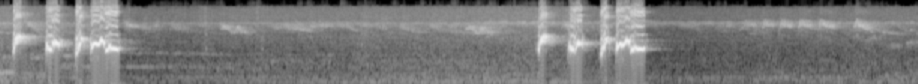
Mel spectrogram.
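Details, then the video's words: Caged red-whiskered bulbul song from Thailand, played for birds to learn; two rapid phrases of four or five rich warbled notes about four seconds apart, faint high thin notes between. "เสียงนกกรงหัวจุก สำหรับต่อ หรือ เปิดให้นกคึก เสียงเพราะๆ"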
